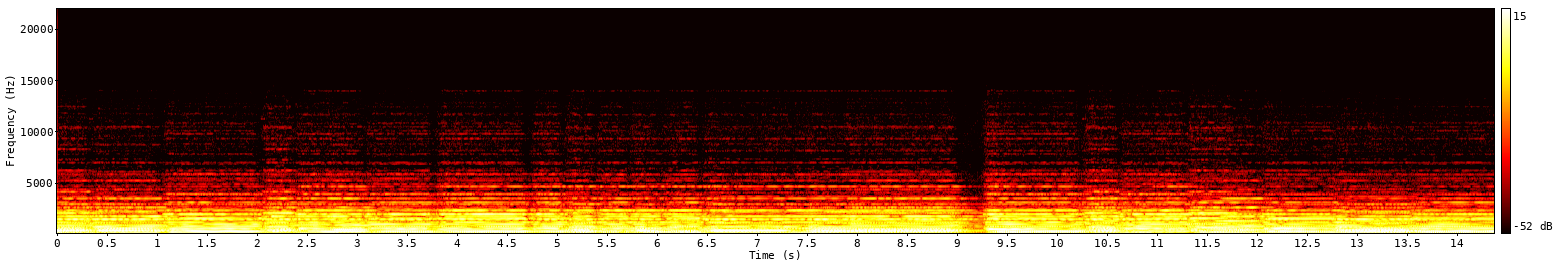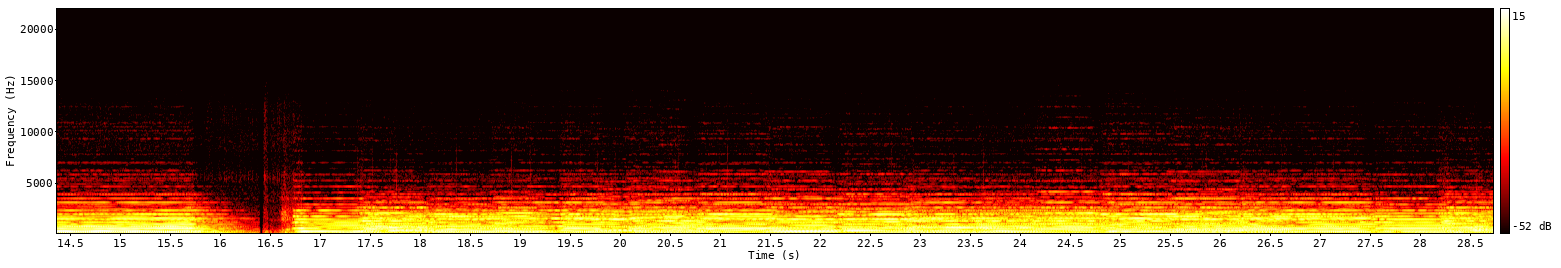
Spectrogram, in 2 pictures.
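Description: Church organ playing a hymn tune in sustained chords. About halfway through it stops for a moment, then comes back in a little quieter.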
